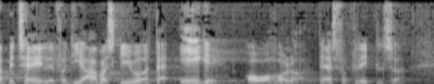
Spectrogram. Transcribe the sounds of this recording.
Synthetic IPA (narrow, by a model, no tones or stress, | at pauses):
b̥e̝t͡sʰɛ̰ːləfɒ̽diɑ̈ːb̥ɑ̈ɪd̥sɡ̥iːʊɐːd̥ɑ̈e̝ɡ̥əʔɒʊɐɦɒ̽l̰ɐd̥æɐsfɒ̽pʰle̝ɡ̥̚d̥l̩sɐ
